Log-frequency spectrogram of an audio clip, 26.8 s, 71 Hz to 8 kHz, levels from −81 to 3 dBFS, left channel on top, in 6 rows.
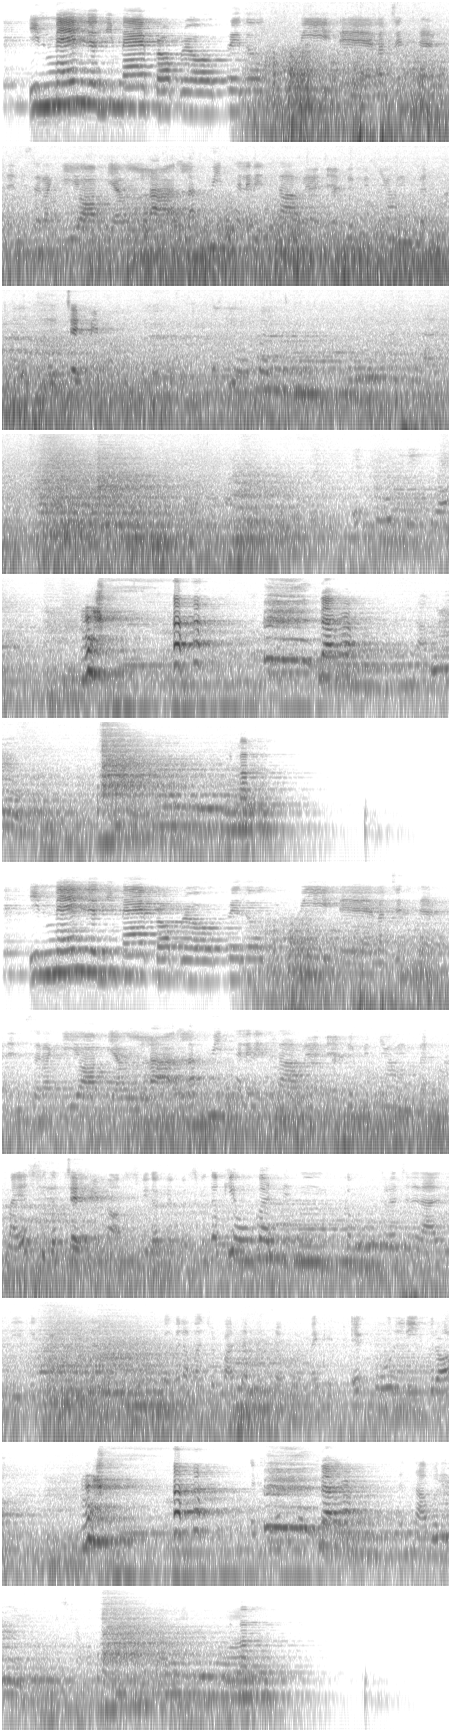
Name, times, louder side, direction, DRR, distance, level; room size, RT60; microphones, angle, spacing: voice 1, 0.3-2.6 2.9-9.0 9.4-9.7 18.7-19.2 19.6-19.9 20.5-21.4 22.2-22.6 24.7-24.9, left 3 dB, 25° left, 7 dB, 0.5 m, -35 dB
Thunder, 2.3-16.0, left 6 dB, 90° left, 0.4 m, -38 dB
sound 1, 7.9-25.0, left 2 dB, 60° left, 0.7 m, -41 dB
voice 2, 9.0-18.0 20.4-24.9, right 4 dB, 75° right, 7 dB, 0.6 m, -46 dB
11.5 x 7.3 x 3.6 m, 1.4 s
head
